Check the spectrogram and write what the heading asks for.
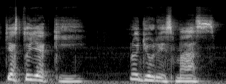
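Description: A man's voice: on the high side, lively intonation, slow. A man reading aloud and voicing a tender, anxious young mother soothing her baby. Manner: soft, soothing.

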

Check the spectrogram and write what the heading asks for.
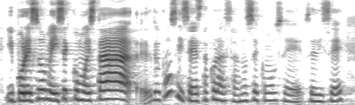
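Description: Young woman, Mexican accent, higher voice, candid, animated, laughs while talking. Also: normal speed. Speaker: podcast host. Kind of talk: casual chat.

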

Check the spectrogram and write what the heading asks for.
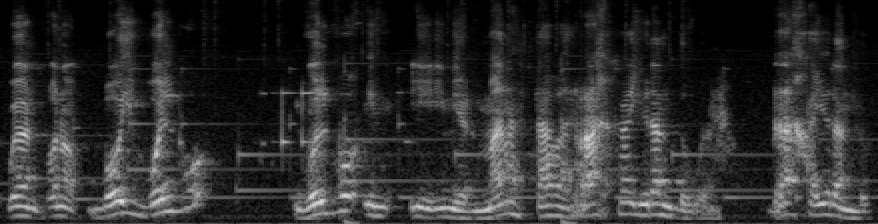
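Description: Chilean dude telling a story, slangy, keeps restarting, kinda high voice. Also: male voice, animated, moderate pace, over music. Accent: Chilean Spanish. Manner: loose and slangy, restarts a lot. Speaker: podcast panelist. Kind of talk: casual storytelling among friends.

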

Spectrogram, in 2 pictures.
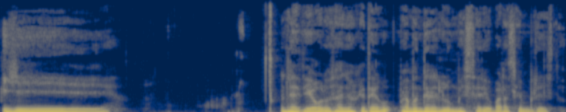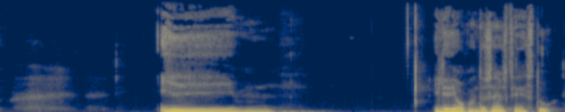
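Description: Un hombre con acento de España que cuenta una anécdota en tono informal, relajado y con risas frecuentes. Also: male voice, medium pitch, flat delivery, slow, pauses often, mellow. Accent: Spain Spanish. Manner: laid-back anecdotal, laughs often, slangy. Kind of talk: casual storytelling.

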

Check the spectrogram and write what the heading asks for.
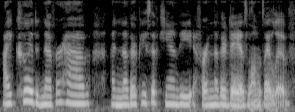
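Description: Woman podcast host, 30s, husky with lots of fry, earnest and reflective, soft laughs. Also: mid-range voice, fairly even intonation, fairly quick. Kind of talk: casual solo podcast talk.

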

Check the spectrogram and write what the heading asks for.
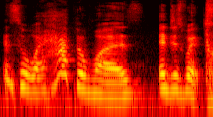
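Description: Frank, animated woman telling stories. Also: mid-range voice, normal speed, slightly rough. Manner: frank, profane, animated storytelling. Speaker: podcast co-host. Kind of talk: casual chat, storytelling.

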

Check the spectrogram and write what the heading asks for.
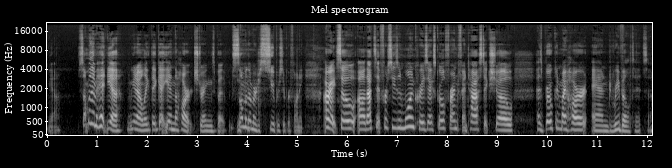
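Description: A woman co-hosting a casual podcast, talking in a chatty, expressive, teasing way. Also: on the high side, a little fast, no echo, recorded from a distance. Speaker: podcast co-host. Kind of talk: casual chat.

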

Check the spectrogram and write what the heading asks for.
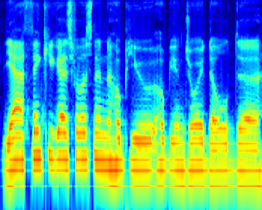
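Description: A man's voice: mid-range voice, normal speed, mellow, no room sound, studio quality. A man co-hosting a podcast in casual comedic chat, setting up pun jokes dryly with hesitant fillers. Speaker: podcast co-host.

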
